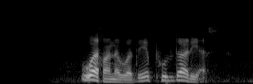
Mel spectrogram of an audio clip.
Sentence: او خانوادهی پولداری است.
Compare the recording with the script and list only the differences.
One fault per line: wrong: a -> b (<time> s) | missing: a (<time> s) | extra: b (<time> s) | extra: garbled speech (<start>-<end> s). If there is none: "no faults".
no faults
